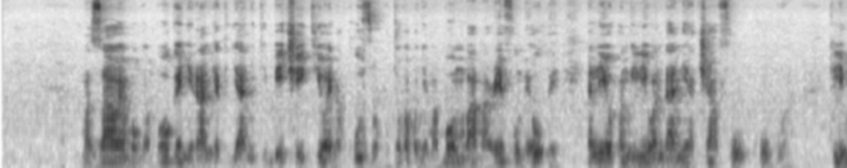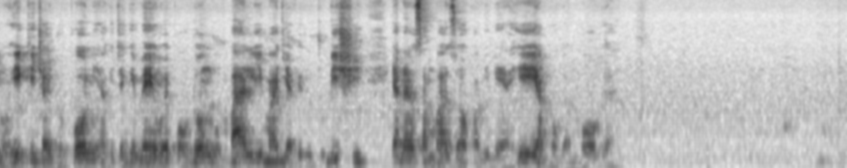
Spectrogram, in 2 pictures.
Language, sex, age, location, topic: Swahili, male, 25-35, Dar es Salaam, agriculture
